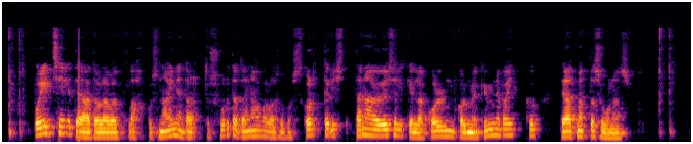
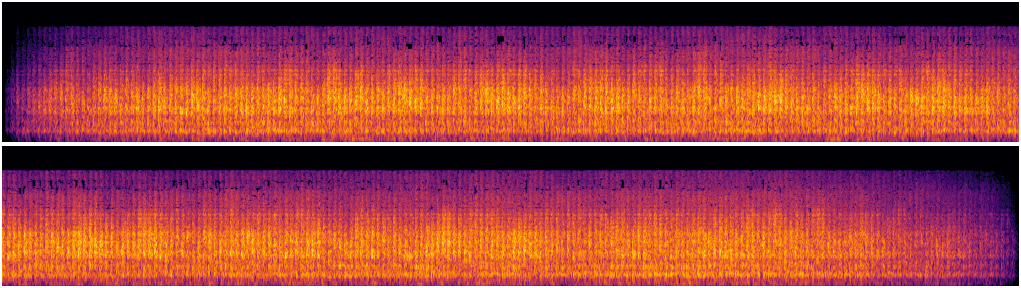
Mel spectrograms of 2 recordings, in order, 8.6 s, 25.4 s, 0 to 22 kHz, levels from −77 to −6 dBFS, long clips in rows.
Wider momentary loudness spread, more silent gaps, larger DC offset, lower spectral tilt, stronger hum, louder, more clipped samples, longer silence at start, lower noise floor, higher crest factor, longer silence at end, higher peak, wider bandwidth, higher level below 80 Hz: first, 11 LU vs 6 LU; neither; neither; first, -7.5 dB/octave vs -2 dB/octave; neither; second, -19 LUFS vs -13 LUFS; neither; about the same, 0.1 s vs 0.2 s; first, -42 dBFS vs -36 dBFS; about the same, 16 dB vs 14 dB; about the same, 0.25 s vs 0.2 s; about the same, -2 dBFS vs 0 dBFS; about the same, 11.5 kHz vs 12 kHz; about the same, -46 dBFS vs -44 dBFS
